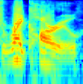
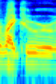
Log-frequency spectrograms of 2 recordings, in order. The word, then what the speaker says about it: Raikaru: His name's pronounced Raikaru. I mean, he answers to Raikuru as well.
